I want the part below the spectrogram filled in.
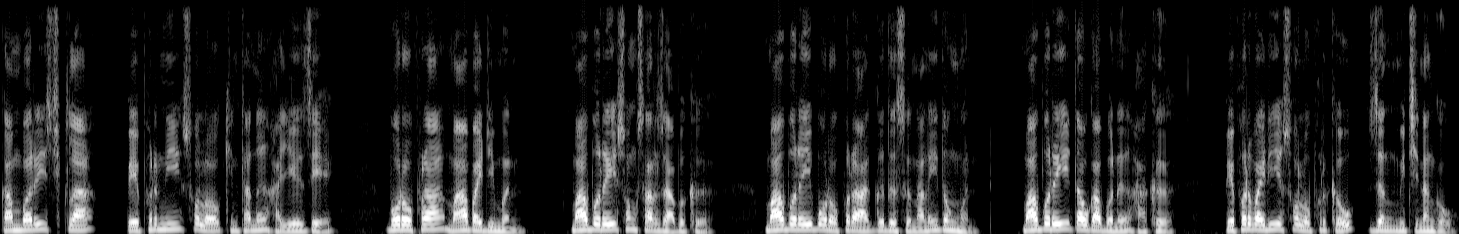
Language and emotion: Bodo, neutral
